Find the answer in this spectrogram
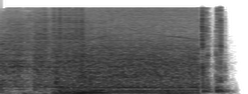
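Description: Car engine revving, its pitch rising, with two sharp snaps just before it cuts off near the end.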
